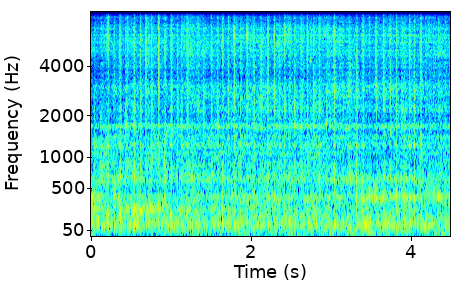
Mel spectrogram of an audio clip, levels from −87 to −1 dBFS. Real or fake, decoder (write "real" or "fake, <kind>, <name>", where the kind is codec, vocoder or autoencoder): fake, codec, ZipCodec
